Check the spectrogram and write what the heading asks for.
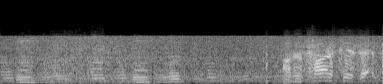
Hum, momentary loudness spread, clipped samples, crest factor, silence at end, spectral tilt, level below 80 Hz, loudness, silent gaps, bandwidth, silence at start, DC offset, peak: none; 13 LU; under 0.1%; 16 dB; 0 s; -7 dB/octave; -46 dBFS; -16 LUFS; none; 6.4 kHz; 0 s; under 0.1%; 0 dBFS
